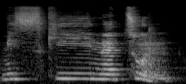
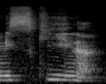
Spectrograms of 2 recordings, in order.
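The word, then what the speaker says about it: مسكينة: poor person miserable so the feminine of my skin is miskeen a tune but we don't pronounce that summer buta when it's placed in the end say miss kina sorry bad just if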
